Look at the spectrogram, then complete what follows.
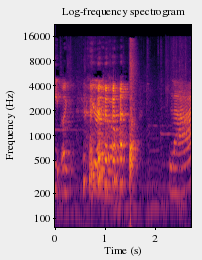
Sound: laughing; slide swooshing

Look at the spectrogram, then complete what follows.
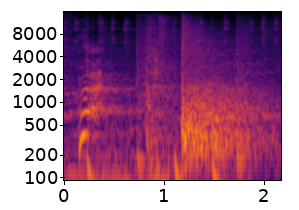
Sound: grandpa noise; pop!

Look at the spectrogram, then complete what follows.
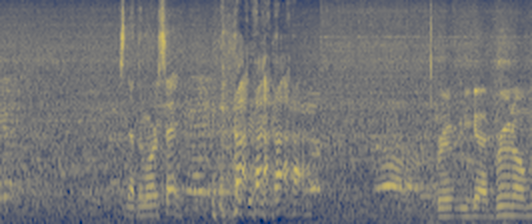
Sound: laughing

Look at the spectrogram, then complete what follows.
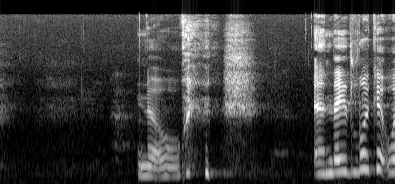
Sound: laughs

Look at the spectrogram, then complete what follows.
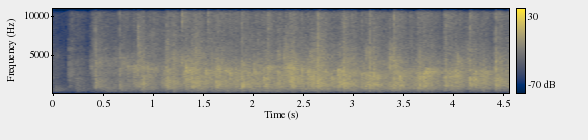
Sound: audience applauds

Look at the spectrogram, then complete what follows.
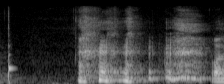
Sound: laughter

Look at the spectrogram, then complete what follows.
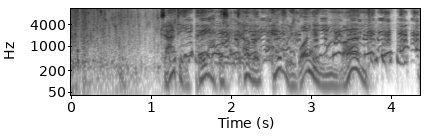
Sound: all laughing

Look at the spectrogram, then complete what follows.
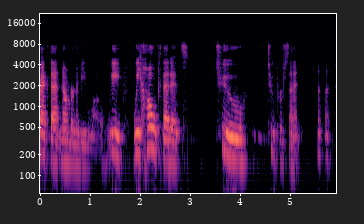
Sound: chuckles

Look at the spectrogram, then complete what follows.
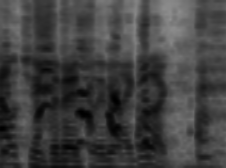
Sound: laughter

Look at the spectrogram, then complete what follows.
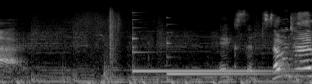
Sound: SFX: Door bell

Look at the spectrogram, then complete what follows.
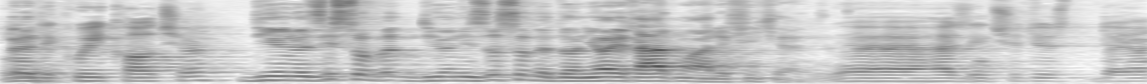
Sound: speaking in farsi

